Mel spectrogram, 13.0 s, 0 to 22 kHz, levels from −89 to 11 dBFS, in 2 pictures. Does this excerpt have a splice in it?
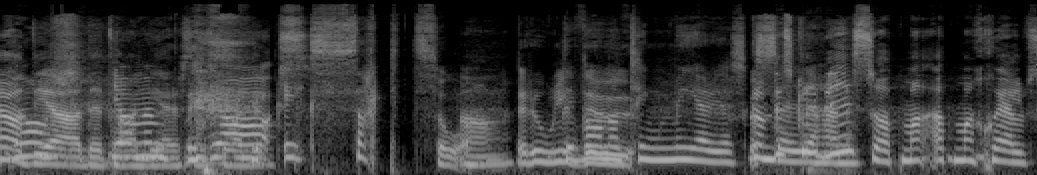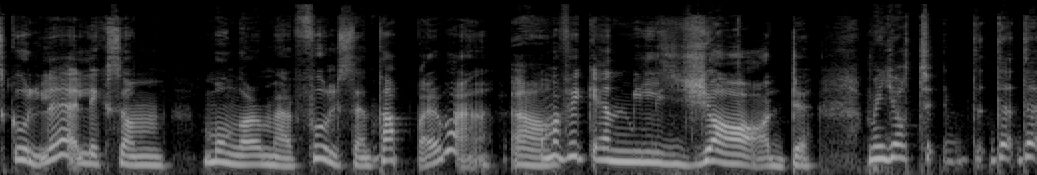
yes; 1 cut; at 4.7 s

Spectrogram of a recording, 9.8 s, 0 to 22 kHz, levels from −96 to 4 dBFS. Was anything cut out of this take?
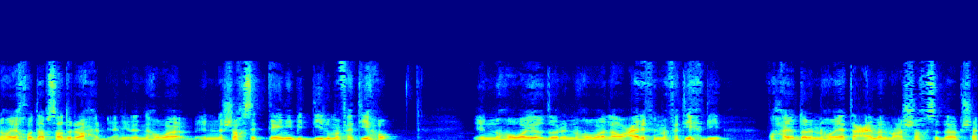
no; 0 cuts

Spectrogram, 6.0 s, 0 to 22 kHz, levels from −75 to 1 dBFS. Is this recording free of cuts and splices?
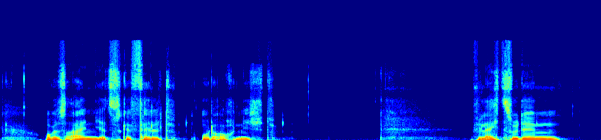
yes; 0 cuts

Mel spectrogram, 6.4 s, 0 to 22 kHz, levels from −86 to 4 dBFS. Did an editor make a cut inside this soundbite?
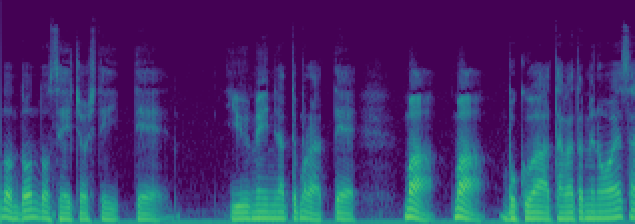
yes; 1 cut; at 4.5 s

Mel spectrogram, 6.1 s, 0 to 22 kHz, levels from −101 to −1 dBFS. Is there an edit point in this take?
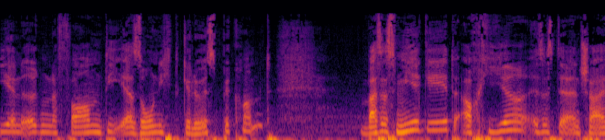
no; 0 cuts

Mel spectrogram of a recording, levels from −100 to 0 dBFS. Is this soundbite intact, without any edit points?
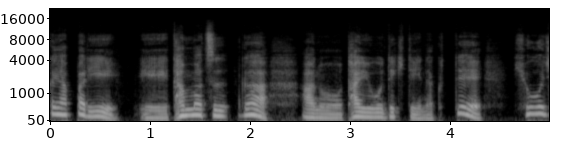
no; 1 cut; at 1.8 s

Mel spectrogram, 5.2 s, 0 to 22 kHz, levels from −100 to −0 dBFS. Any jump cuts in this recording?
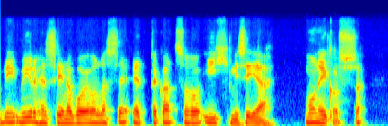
no; 0 cuts

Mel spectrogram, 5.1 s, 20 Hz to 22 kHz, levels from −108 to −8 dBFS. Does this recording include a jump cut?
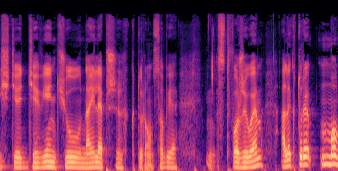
no; 0 cuts

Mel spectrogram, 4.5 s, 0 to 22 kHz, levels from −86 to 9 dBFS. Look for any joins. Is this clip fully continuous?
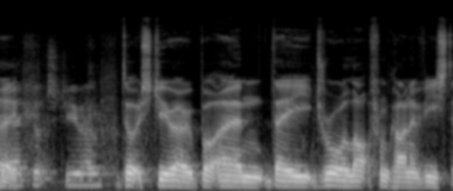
yes; 0 cuts

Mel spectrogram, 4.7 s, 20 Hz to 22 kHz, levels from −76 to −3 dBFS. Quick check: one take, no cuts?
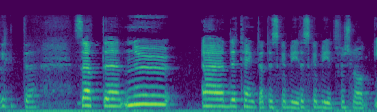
no; 1 cut; at 3.7 s

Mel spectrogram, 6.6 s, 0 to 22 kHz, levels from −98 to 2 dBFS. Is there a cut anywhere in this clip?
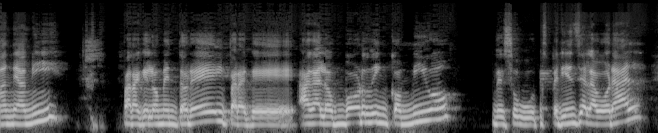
yes; 1 cut; at 5.4 s

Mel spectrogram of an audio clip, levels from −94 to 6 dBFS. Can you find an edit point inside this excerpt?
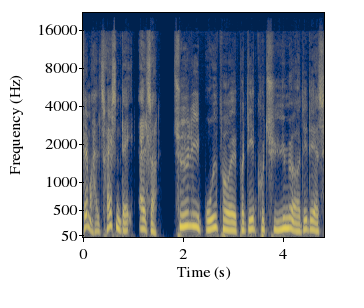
yes; 2 cuts; at 1.0 s, 3.4 s

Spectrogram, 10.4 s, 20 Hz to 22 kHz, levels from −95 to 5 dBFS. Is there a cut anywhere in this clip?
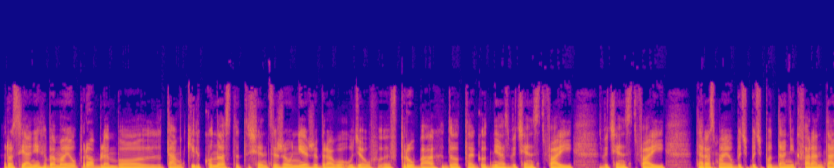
yes; 2 cuts; at 7.5 s, 9.4 s

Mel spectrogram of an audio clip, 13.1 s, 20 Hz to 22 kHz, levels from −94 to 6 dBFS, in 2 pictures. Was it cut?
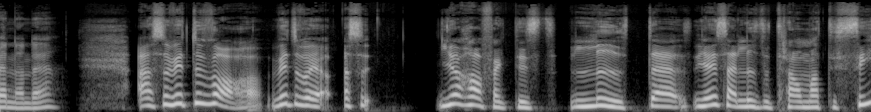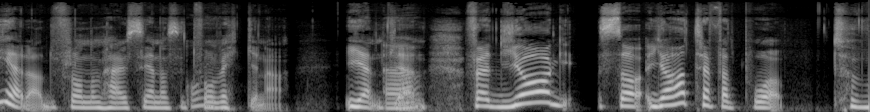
no; 0 cuts

